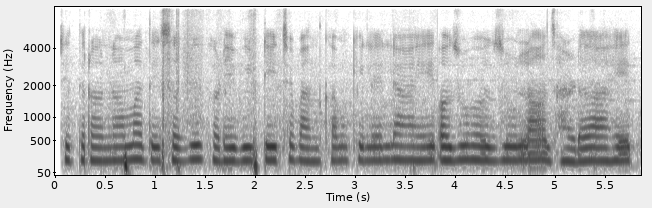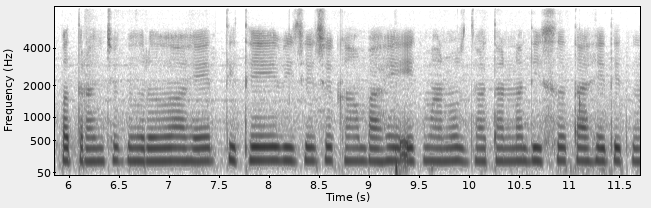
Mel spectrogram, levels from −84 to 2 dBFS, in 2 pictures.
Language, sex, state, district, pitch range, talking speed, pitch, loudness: Marathi, female, Maharashtra, Aurangabad, 190-200 Hz, 120 wpm, 195 Hz, -24 LUFS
